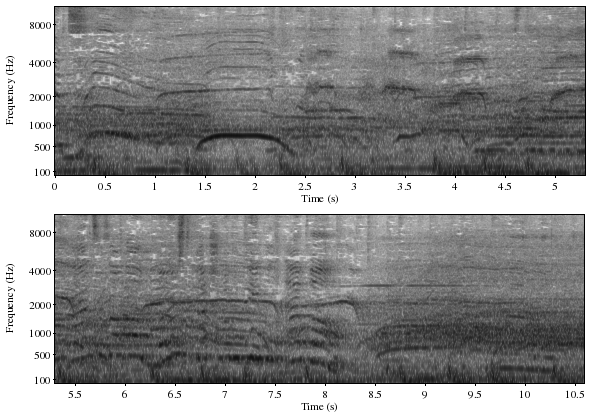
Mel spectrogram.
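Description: Concert crowd cheering and screaming, many high voices shouting and whooping at once, with music playing underneath.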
